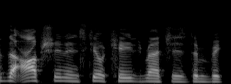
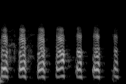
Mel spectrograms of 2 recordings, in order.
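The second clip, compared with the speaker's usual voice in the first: high-pitched burst of laughter; 4 dB louder than usual. Real, not acted. Host laughing at their own morbid match plan, high laugh. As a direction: crack up in a high voice.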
